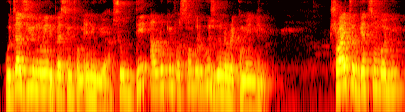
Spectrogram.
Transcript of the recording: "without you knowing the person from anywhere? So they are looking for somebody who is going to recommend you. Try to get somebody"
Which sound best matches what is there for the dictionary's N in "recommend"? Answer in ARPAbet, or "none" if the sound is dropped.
N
